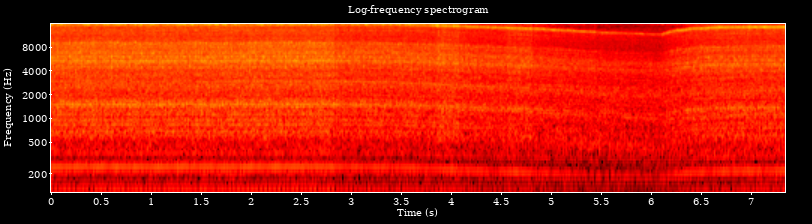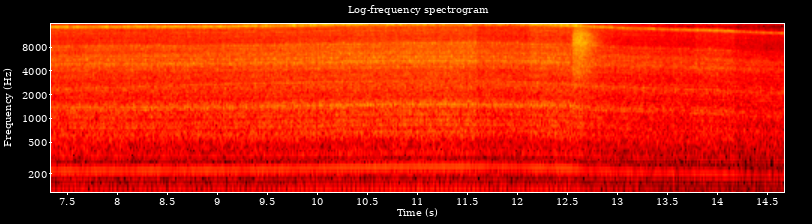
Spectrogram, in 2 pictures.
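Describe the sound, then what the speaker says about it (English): Steiger 9190 tractor in the Farming Simulator video game, its diesel engine running at a steady, loud drone with a constant low hum throughout and a brief dip near the middle, no talking. "Get our old Stagger 9190 up and running."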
